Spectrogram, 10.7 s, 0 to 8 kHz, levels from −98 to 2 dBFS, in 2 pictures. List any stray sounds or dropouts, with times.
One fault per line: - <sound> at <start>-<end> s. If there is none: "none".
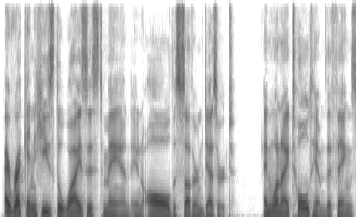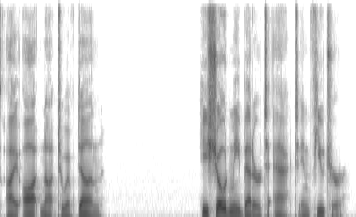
none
